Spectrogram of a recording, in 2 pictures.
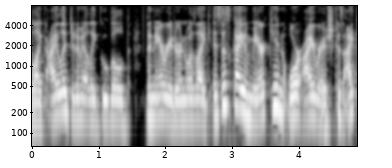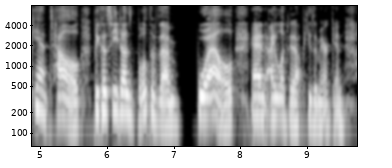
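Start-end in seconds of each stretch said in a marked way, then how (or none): none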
